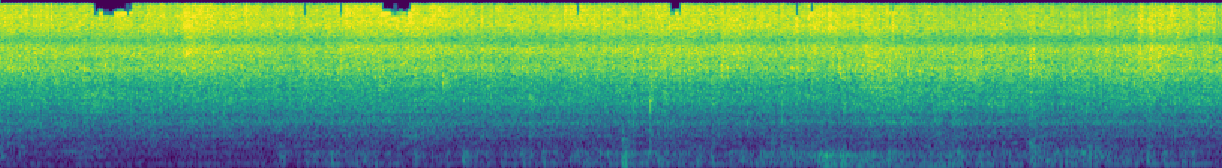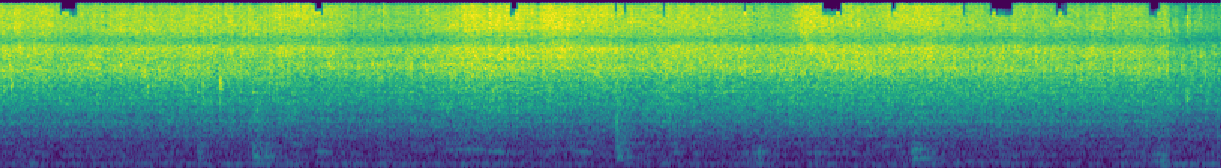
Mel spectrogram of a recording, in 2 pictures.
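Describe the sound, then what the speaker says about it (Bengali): Hilsa fish frying in hot oil in a pan, giving a steady, dense sizzle that fills the whole stretch with little change, close by and continuous, with occasional faint clinks and no clear talk. "মাছগুলো ভাজা হয়ে গেছে,"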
